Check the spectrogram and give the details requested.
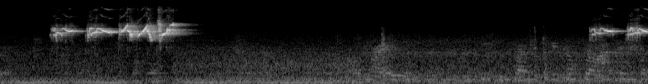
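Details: Double-collared seedeater youngster in captivity singing mateiro song: a rapid phrase of high, warbled whistles lasting over a second, a long quiet gap with faint human voices, then the song starts again.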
